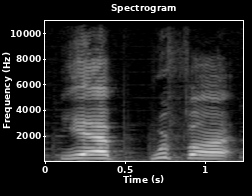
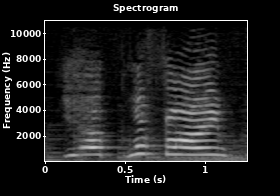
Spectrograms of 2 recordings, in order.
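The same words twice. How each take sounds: First: It is said in the voice for Santa. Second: It is said in Clover's bubbly voice.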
